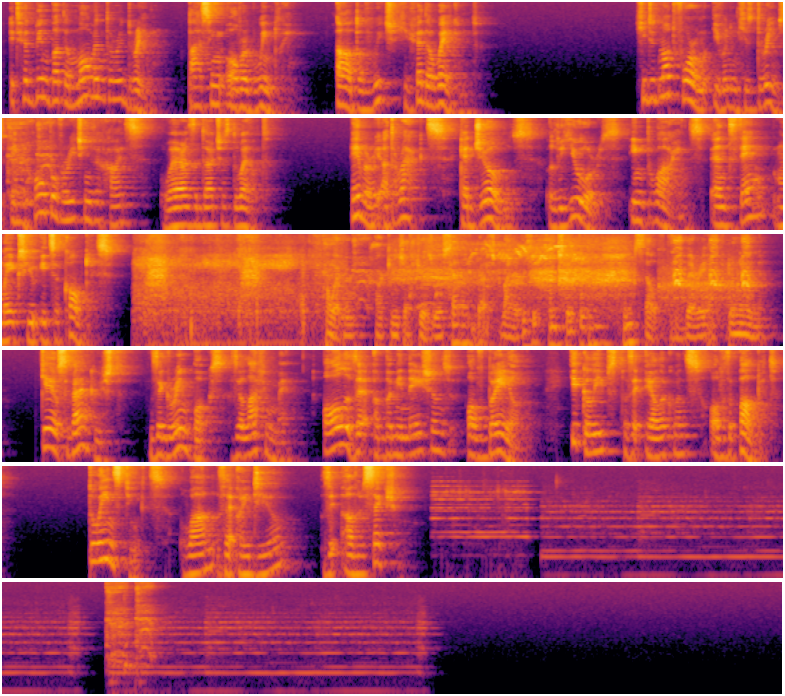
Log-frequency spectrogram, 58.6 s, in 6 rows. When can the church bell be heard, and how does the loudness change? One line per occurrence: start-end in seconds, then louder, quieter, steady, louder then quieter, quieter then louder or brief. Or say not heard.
44.4-54.1 steady.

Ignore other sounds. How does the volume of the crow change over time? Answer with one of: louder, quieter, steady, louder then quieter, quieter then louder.
quieter then louder.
